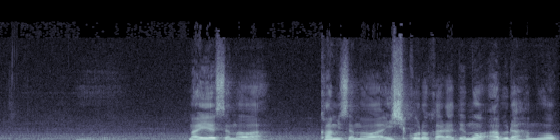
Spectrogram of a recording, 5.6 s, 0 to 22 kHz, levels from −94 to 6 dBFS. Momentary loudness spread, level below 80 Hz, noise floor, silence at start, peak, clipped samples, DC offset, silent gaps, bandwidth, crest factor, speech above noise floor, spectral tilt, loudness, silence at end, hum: 24 LU; -64 dBFS; -43 dBFS; 0 s; -4 dBFS; under 0.1%; under 0.1%; none; 17.5 kHz; 18 dB; 22 dB; -5 dB/octave; -22 LUFS; 0 s; none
